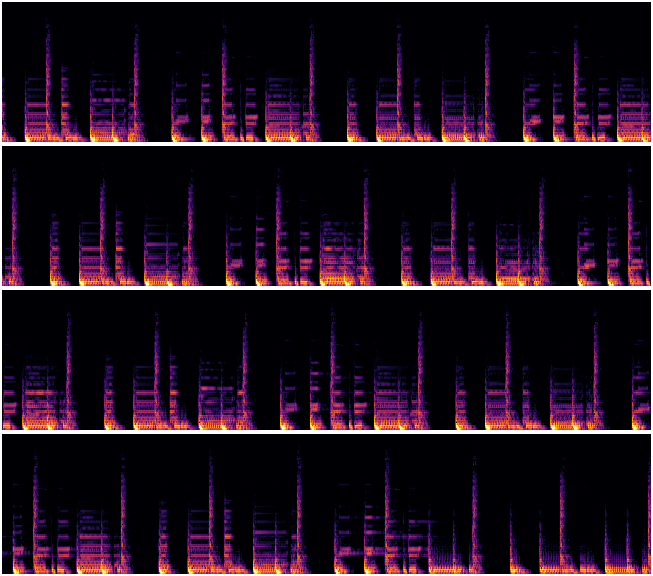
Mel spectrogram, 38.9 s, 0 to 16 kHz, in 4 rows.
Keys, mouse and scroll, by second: 0.3-0.7 scroll up 1, 0.7 click, 4.0 BackSpace, 5.2-5.7 scroll up 1, 5.7 alt+middle click, 6.5-6.8 scroll down 1, 6.8 click, 8.4 BackSpace, 9.3-11.3 scroll down 1, 11.3 click, 13.4-14.0 scroll up 1, 14.5 alt+middle click, 14.8 scroll down 1, 15.1 alt+middle click, 15.6-16.1 scroll up 1, 16.1 ctrl+click, 18.4 alt+middle click, 19.3 ctrl+click, 20.9 middle click, 21.5 alt+click, 22.4 alt+click, 22.5 alt+middle click, 23.1 alt+click, 24.2 middle click, 24.9 scroll down 1, 25.6 click, 25.9 scroll up 1, 26.5 click, 31.2 0, 31.4 Return, 32.3 click, 32.6 scroll down 1, 32.9 middle click, 33.9-34.2 scroll down 1, 34.2 alt+click, 34.6 alt+middle click, 34.9 alt+click, 35.9-36.8 scroll up 1, 37.0 click, 37.8 BackSpace, 38.2-38.9 scroll up 1.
